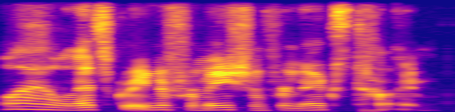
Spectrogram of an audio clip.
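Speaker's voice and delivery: high-pitched polite mock enthusiasm. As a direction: imitate a wife being sweetly polite. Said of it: "My wife's being very polite".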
